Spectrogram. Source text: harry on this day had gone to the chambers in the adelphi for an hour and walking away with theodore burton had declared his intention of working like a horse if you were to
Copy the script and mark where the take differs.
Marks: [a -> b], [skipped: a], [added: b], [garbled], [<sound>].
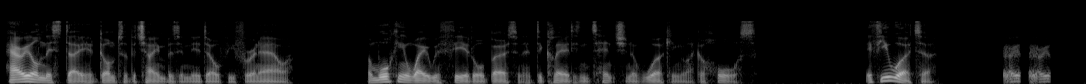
harry on this day had gone to the chambers in the adelphi for an hour and walking away with theodore burton had declared his intention of working like a horse if you were to [laugh]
